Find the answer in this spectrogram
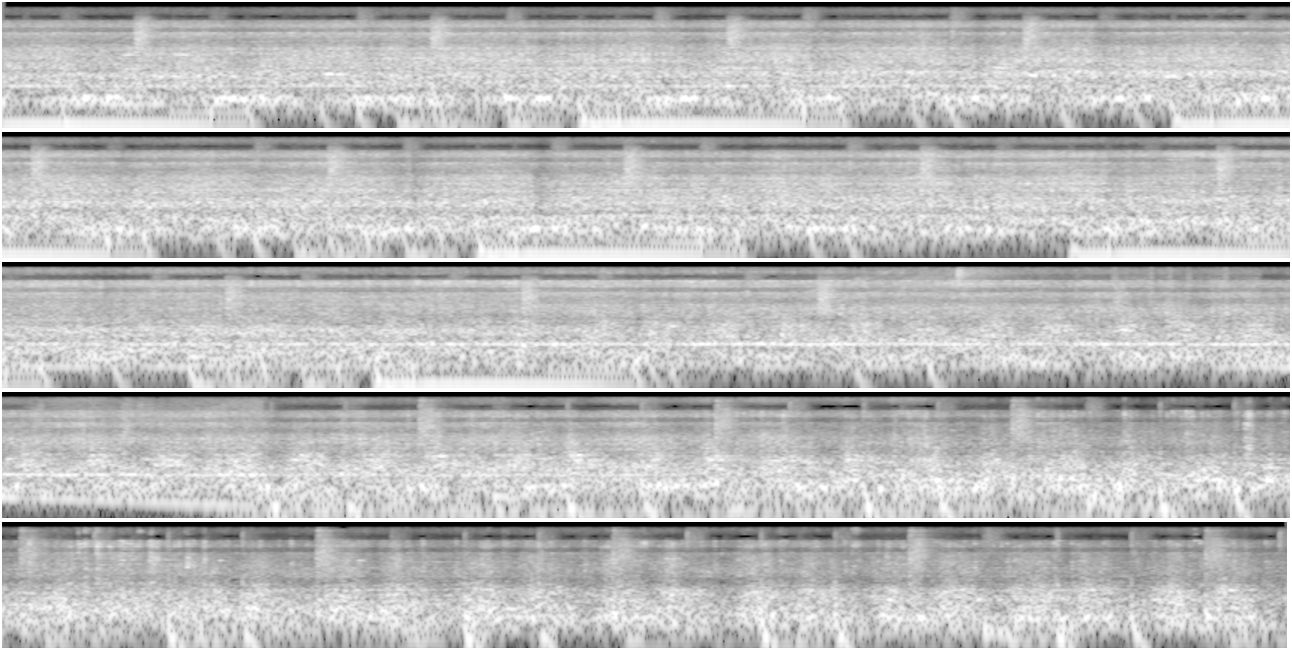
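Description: A tractor engine runs under load while a Massey Ferguson small square baler works behind it, its plunger clacking regularly as it packs rice straw into bales.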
